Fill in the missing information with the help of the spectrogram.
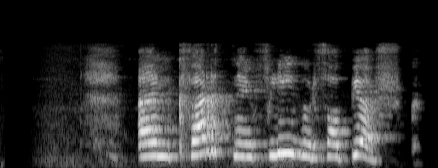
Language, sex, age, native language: Icelandic, male, 10, Icelandic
